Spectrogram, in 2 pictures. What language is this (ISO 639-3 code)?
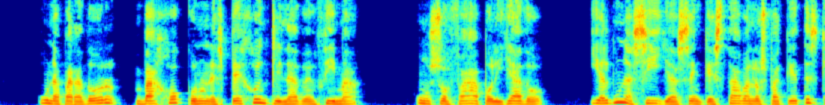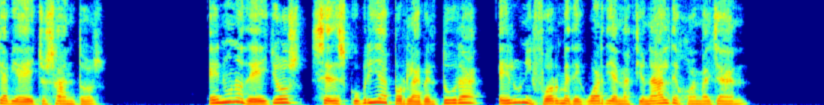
spa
